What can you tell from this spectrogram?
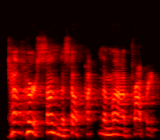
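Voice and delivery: a hint of a stern, possessive old woman; angry ghost woman. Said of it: "she sounded just like that".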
